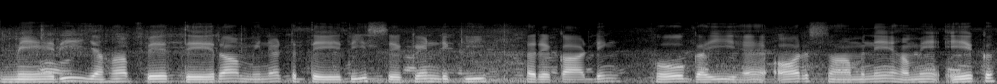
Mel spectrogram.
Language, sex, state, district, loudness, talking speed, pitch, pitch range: Hindi, male, Madhya Pradesh, Katni, -15 LUFS, 95 wpm, 125 Hz, 115-135 Hz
